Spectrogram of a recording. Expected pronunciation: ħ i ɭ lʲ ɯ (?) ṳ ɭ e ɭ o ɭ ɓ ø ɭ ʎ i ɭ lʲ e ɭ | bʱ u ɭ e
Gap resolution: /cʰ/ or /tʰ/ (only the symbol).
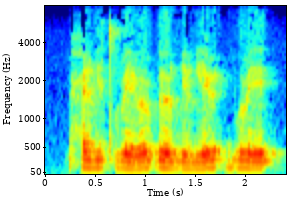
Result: tʰ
